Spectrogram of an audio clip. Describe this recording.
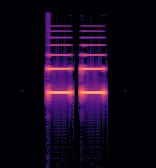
Sound effects > Electronic / Design
A series of beeps that denote the letter M in Morse code. Created using computerized beeps, a short and long one, in Adobe Audition for the purposes of free use.
Telegragh, Language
